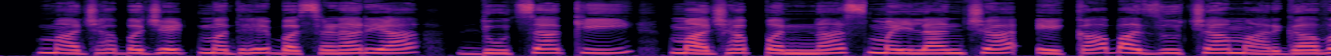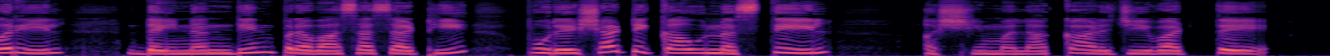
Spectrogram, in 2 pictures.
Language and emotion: Marathi, fearful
